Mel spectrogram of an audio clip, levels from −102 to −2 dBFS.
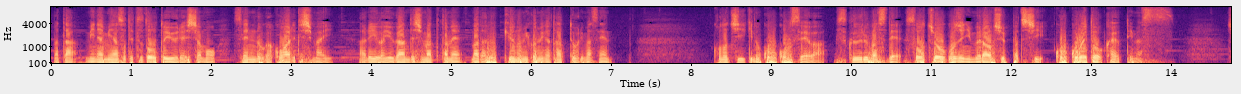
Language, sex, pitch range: Japanese, male, 75-90 Hz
